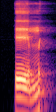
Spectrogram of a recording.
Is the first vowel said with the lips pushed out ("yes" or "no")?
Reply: no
